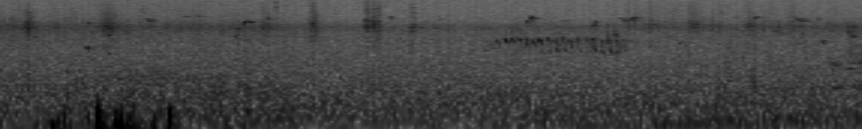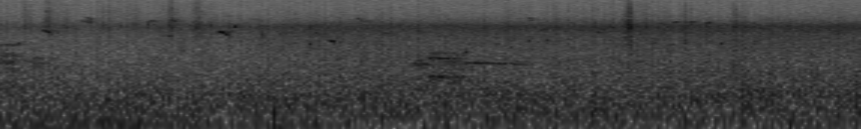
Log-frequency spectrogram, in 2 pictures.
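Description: Near silence: faint outdoor field ambience, a steady high insect hiss with a few short bird chirps, and a few soft low bumps in the first second.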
